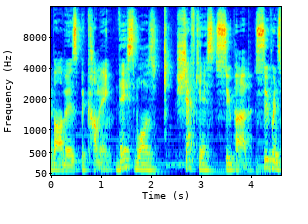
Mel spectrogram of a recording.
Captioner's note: lips smacking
